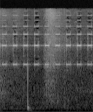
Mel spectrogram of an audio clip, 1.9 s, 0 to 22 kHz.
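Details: Turnigy Plush 12A ESC on a quadcopter, connected to a KKmulticopter board motor output: evenly spaced high beeps about five per second, continuous; fault unresolved, ESC works fine direct to the receiver and throttle range was set.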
